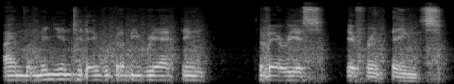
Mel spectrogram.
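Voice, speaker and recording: A woman's voice: mid-range voice, flat delivery, normal speed, noisy background. Woman streamer on a headset mic. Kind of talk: casual reaction-stream chat.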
